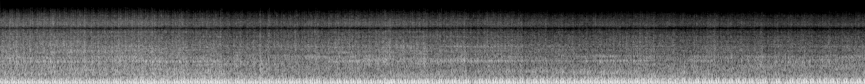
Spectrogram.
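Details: New John Deere D130 lawn tractor idling after start; a steady, even low putter at a fixed idle speed with no knocks or misses over the drone, healthy.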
